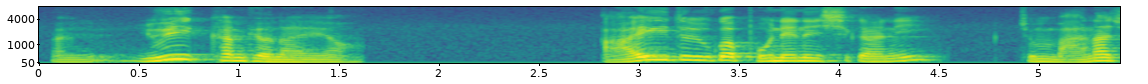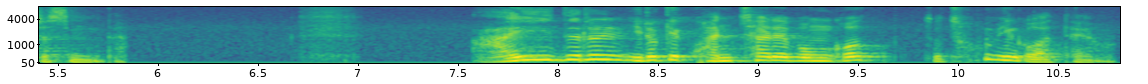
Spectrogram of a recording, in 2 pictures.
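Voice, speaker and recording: A male pastor preaching in a church, his pitch swinging freely as he tells stories from family life. His voice sits a little above the usual man's, animated and conversational rather than solemn. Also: moderate pace, pauses often. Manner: conversational preaching with lively storytelling. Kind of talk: sermon. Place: church sanctuary.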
